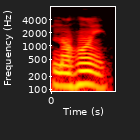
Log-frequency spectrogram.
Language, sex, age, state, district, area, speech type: Assamese, male, 18-30, Assam, Lakhimpur, rural, read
